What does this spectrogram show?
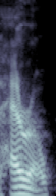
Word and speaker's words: Herro: So, and just a side note as well on Tyler Herro. Is that how you pronounce it?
